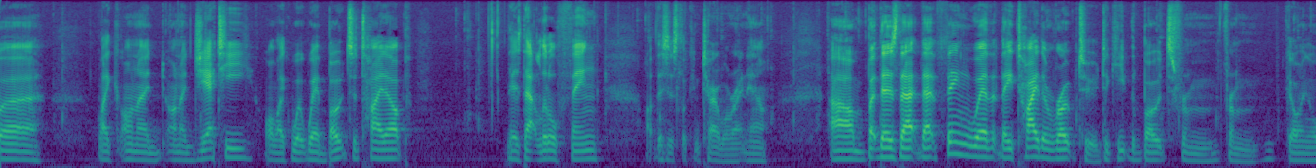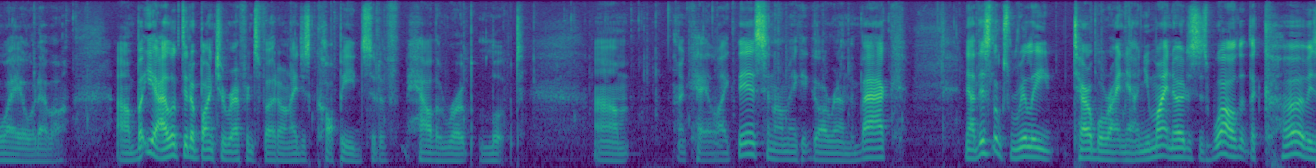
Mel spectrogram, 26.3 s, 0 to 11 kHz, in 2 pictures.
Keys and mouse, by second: 0.2 middle click, 1.6 click, 2.4-3.6 middle drag, 3.6 g, 5.8-8.1 middle drag, 5.9 g, 8.5-9.6 drag, 8.5-9.6 right drag, 9.8 g, 11.2 g, 12.2 r, 13.4 g, 15.4 g, 16.7-17.9 drag, 18.3 g, 19.0 r, 19.6 g, 20.7 click, 21.6 r, 22.8 Tab.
